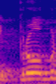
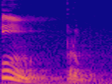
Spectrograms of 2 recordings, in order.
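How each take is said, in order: First: The stress is not on the third-to-last syllable. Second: The stress is on the third-to-last syllable. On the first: The speaker calls it wrong. "Não é improbo" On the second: The speaker calls it right. "são proparoxítonas"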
